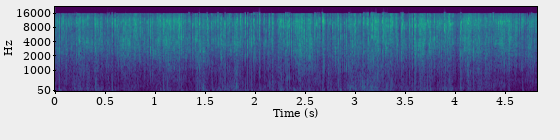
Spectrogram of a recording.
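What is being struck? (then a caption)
Plastic bubble wrap sheet. A small sheet of clear plastic bubble wrap with hollow air bubbles, held in both hands with long pink nails, is squeezed, popped and crumpled. The result is a dense, steady stream of bright crinkling and crackling, broken by quick sharp pops, that continues for the whole clip.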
